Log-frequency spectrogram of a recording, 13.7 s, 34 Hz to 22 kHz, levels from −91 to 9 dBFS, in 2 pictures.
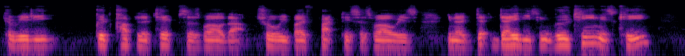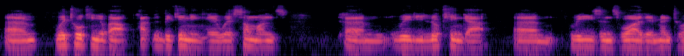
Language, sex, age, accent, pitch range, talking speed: English, male, 20-39, British, 105-130 Hz, 190 wpm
